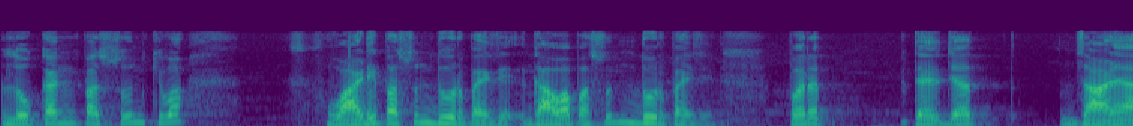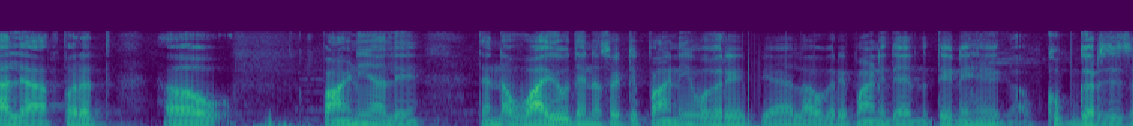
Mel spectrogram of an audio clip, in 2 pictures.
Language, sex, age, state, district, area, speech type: Marathi, male, 18-30, Maharashtra, Ratnagiri, rural, spontaneous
